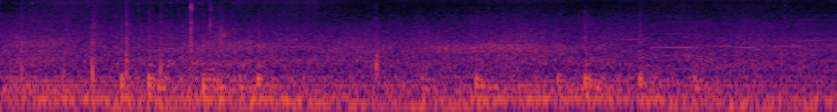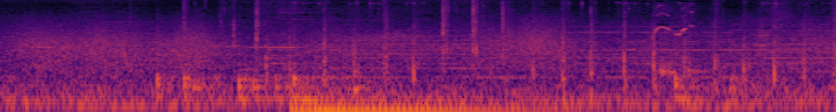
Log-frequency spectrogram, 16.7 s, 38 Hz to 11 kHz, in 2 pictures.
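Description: Horse hooves clip-clop steadily on a road in The Witcher 3, a continuous galloping rhythm close by with faint ambient background.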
